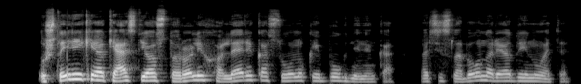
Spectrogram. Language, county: Lithuanian, Vilnius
